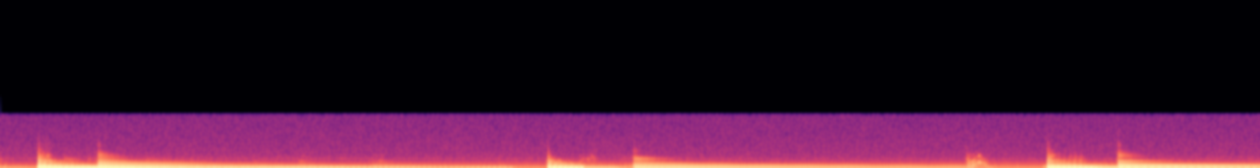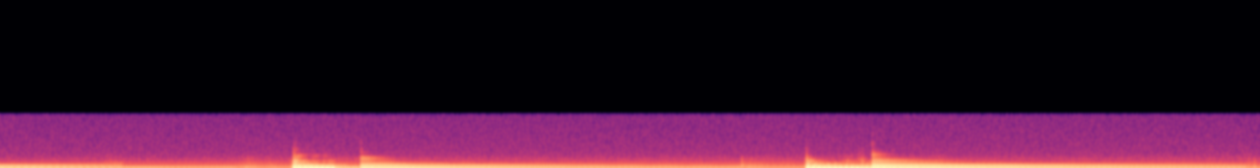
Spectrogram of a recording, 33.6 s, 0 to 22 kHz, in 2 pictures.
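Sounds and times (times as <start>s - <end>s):
idealized baby bass guitar: 0.0s - 33.5s.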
